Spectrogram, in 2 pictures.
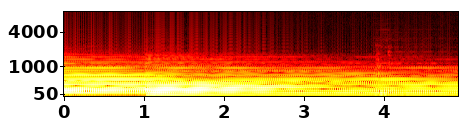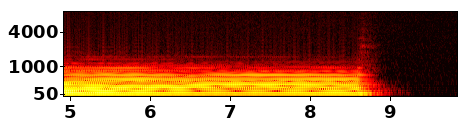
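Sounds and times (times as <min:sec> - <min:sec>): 
software piano chords: 0:00.0 - 0:08.7.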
